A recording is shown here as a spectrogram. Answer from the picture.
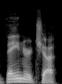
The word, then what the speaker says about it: Vaynerchuk: Well, they call him Gary V because Gary V is like the entrepreneur's entrepreneur, but I think the pronunciation of his last name is Vaynerchuk, but you call him whatever you want.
